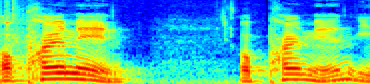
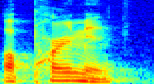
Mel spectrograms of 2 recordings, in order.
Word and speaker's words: apartment: apartment, 이 T랑 M 사이에 음절이 없습니다. 맞죠? department 하고 T하고 T 해주시면 안 돼요. department, apartment 좋습니다.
